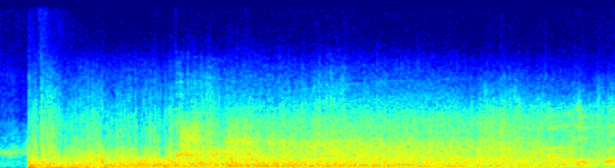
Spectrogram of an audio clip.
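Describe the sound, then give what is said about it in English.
An atomic bomb explosion in a duck-and-cover civil defense film, bursting in with a sharp onset and swelling into a heavy, continuous rumbling roar that holds steady for several seconds. “Under the table. It's a bomb. Duck and cover.”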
